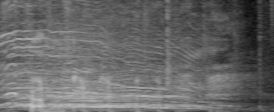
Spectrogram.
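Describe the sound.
A large stadium crowd at a football game roars and cheers wildly after a team recovers a fumble, a dense wall of yelling voices that stays loud throughout before easing off slightly at the end.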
